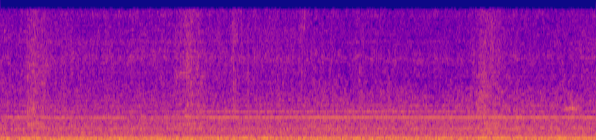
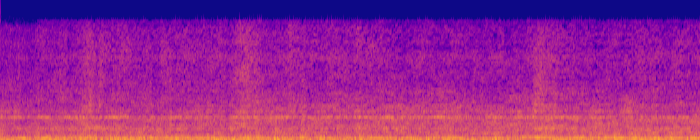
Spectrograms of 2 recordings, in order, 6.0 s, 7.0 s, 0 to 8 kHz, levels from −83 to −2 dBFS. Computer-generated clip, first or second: second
